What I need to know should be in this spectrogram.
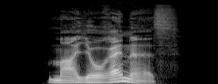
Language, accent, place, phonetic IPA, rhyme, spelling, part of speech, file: German, Germany, Berlin, [majoˈʁɛnəs], -ɛnəs, majorennes, adjective, De-majorennes.ogg
- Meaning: strong/mixed nominative/accusative neuter singular of majorenn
